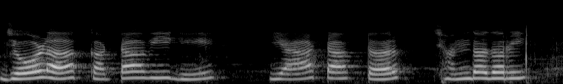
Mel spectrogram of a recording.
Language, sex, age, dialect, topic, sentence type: Kannada, female, 18-24, Northeastern, agriculture, question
